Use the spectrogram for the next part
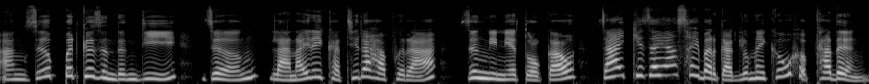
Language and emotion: Bodo, happy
